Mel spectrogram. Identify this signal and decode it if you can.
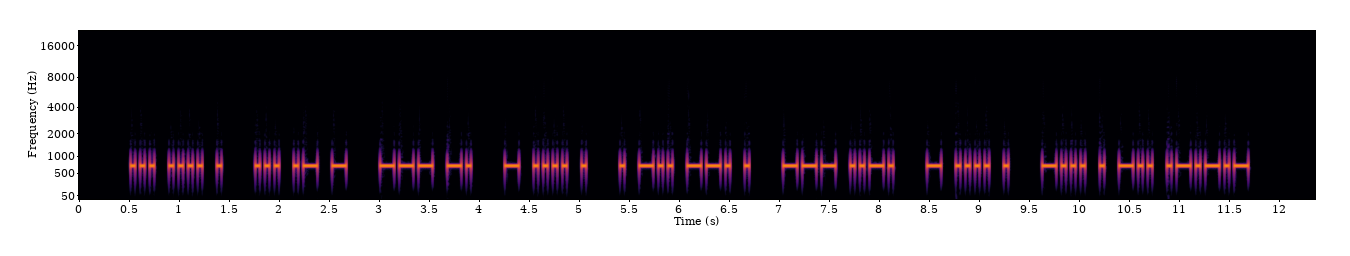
Morse code, heard as a keyed tone, about 25 wpm, 700 Hz. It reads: SHE SAT ON THE EDGE OF THE BED.
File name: practice / 25wpm / Sentences with 4-Word Phrases - 25wpm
